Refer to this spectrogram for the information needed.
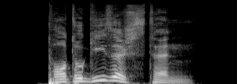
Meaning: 1. superlative degree of portugiesisch 2. inflection of portugiesisch: strong genitive masculine/neuter singular superlative degree
- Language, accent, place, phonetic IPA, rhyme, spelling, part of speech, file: German, Germany, Berlin, [ˌpɔʁtuˈɡiːzɪʃstn̩], -iːzɪʃstn̩, portugiesischsten, adjective, De-portugiesischsten.ogg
